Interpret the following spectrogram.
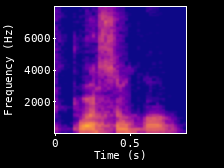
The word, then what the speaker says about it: poisson: Or how do you pronounce fish in French? Um, Fish in French is poisson.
